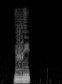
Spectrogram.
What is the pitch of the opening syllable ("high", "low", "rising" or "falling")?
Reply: low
